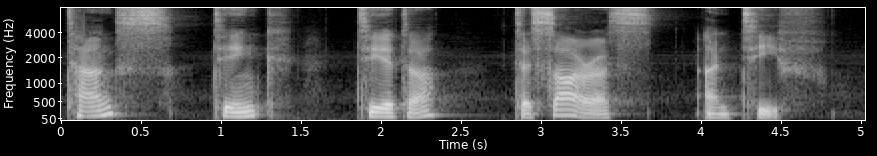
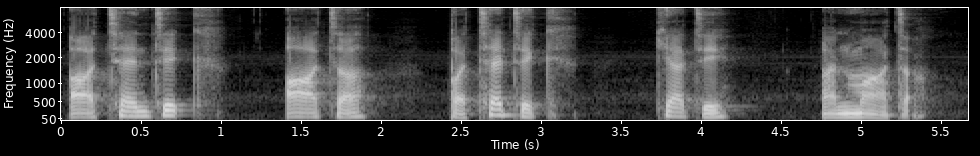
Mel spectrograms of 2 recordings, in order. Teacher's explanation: the H is eliminated and what you're left with are just the pronunciation of the hard T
